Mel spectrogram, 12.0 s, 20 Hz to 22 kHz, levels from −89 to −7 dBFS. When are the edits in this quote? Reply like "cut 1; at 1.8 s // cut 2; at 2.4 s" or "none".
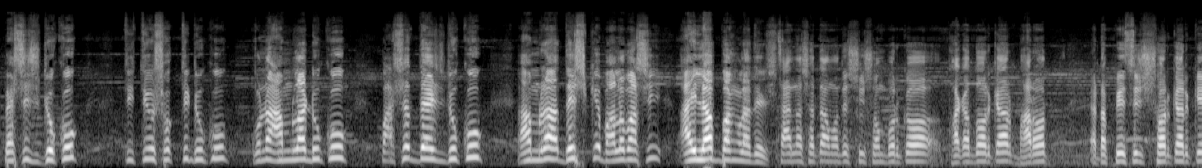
cut 1; at 7.7 s

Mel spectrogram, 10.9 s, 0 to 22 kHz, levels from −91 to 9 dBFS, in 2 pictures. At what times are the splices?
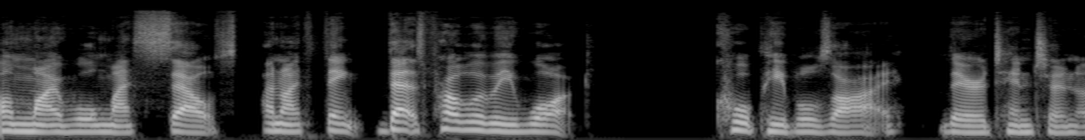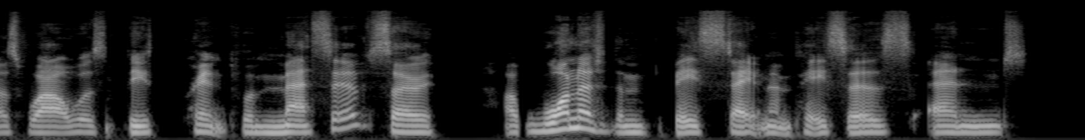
none

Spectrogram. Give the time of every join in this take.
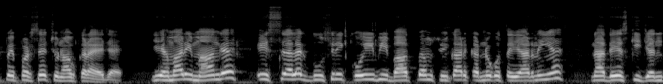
none

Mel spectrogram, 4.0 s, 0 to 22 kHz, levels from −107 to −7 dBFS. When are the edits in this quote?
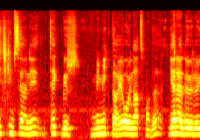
none

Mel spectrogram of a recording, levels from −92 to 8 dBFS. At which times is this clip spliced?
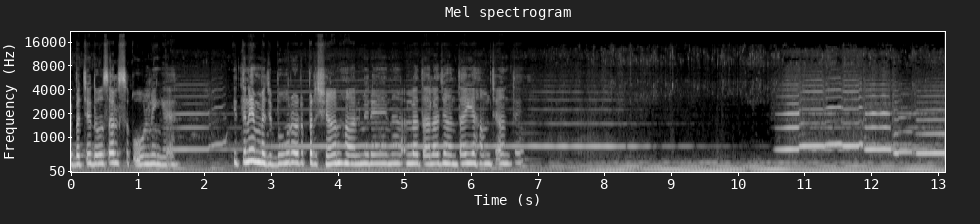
none

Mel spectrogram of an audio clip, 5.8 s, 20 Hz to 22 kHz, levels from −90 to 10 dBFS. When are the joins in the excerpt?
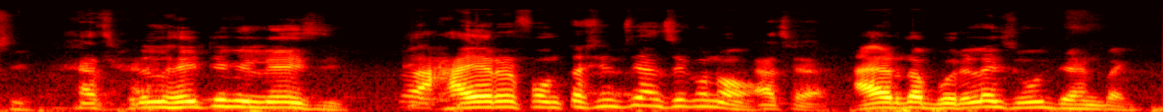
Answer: cut 1; at 2.2 s

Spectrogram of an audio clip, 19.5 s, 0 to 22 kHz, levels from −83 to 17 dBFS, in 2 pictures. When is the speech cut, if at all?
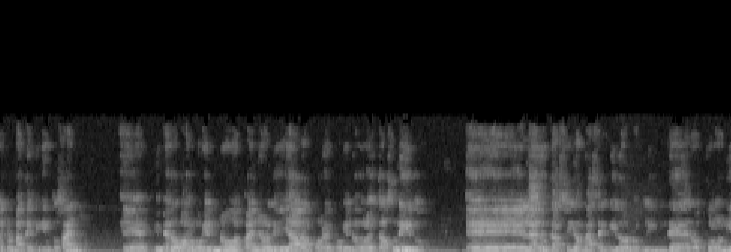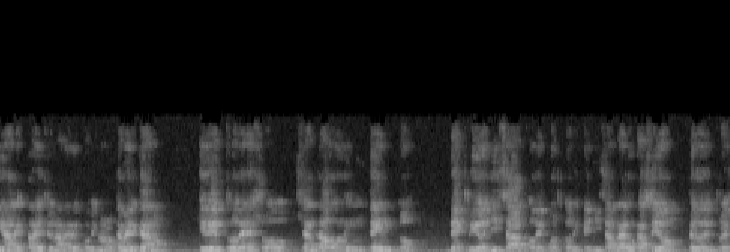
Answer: cut 1; at 2.2 s

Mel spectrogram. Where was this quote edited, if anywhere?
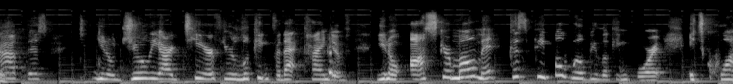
none

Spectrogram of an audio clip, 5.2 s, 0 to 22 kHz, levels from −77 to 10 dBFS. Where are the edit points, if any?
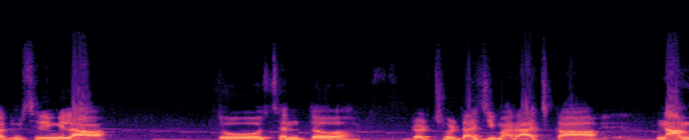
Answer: none

